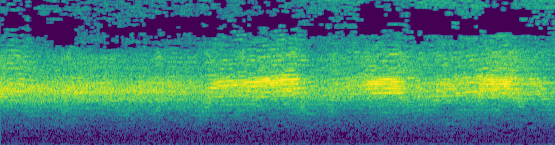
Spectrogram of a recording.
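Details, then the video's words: Japanese summer cicada chorus, males singing with their tymbals: an unbroken high-pitched shrill drone, rising in loudness in gentle waves roughly each second. "Japan Summer Cicada Shrilling"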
